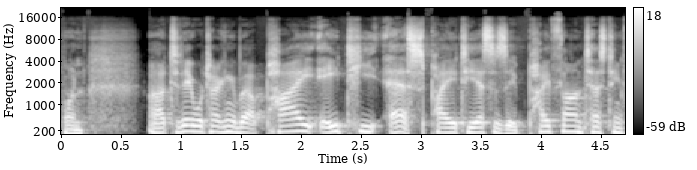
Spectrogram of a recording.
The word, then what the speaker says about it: pyATS: It is pyATS.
